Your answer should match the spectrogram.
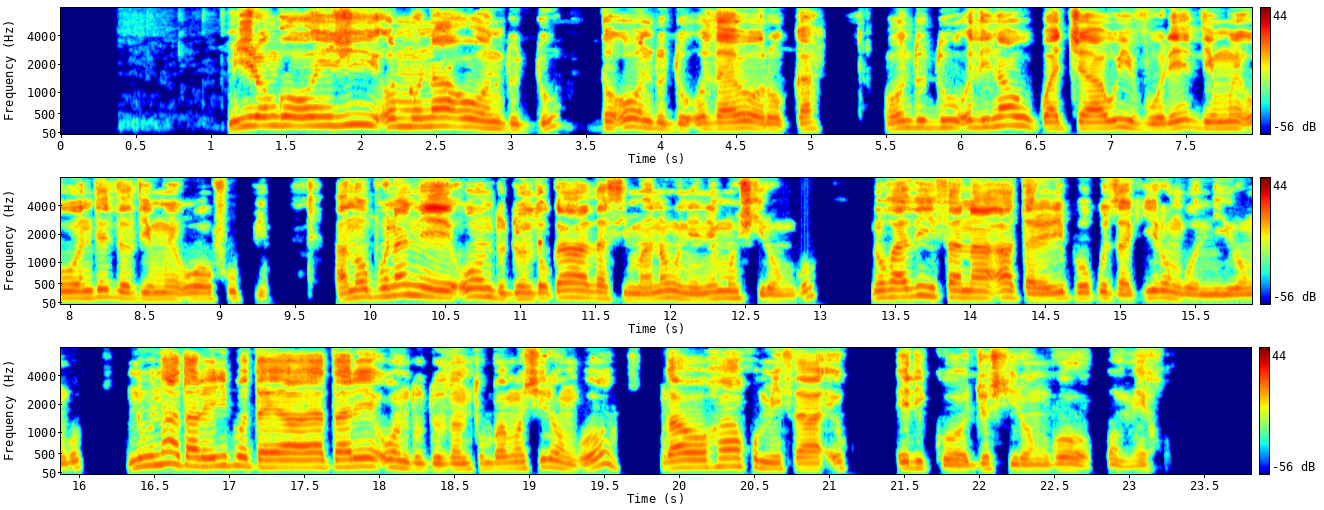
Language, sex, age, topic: Oshiwambo, male, 18-24, agriculture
